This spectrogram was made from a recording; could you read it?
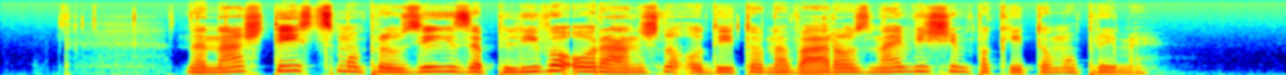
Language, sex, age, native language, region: Slovenian, female, 30-49, Slovenian, Central Slovenia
